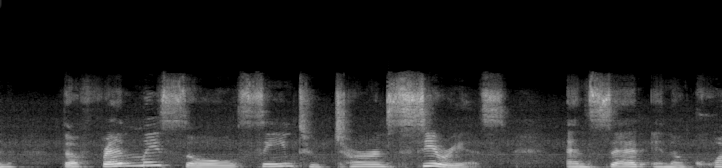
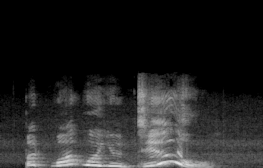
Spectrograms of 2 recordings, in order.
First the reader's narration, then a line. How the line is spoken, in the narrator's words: asked, just a little nervously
